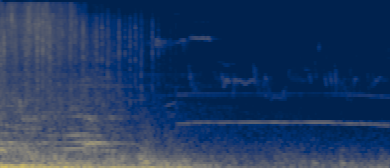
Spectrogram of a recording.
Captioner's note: animal howl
